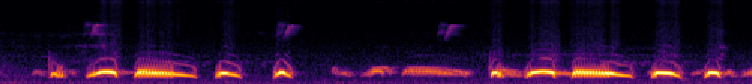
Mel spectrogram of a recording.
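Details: Spotted dove coo in the Thổ Sấm voice, used to push rival doves into cooing: deep, resonant notes in irregular groups, some short and clipped, others drawn out and rounded, with a softer muffled phrase midway.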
